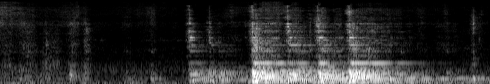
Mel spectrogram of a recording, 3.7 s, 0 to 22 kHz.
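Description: A DeWalt DW739 bandsaw with a freshly tensioned blade starts up, its motor and belt hum rising in two steps to a steady, fairly loud mechanical drone.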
